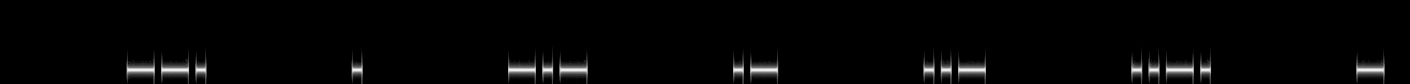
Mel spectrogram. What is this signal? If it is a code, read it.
Morse code, heard as a keyed tone, about 14 wpm, spaced as for 5 wpm, 680 Hz. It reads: GEKAUFT
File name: Morsekurs / Witze / Witz 12 März 2024 25 F70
